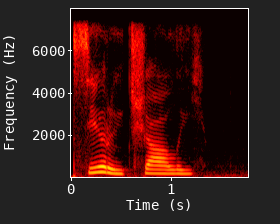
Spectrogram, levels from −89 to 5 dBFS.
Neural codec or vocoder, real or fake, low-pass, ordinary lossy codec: codec, 16 kHz, 8 kbps, FunCodec, trained on Chinese and English, 25 frames a second; fake; 7.2 kHz; AAC, 48 kbps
